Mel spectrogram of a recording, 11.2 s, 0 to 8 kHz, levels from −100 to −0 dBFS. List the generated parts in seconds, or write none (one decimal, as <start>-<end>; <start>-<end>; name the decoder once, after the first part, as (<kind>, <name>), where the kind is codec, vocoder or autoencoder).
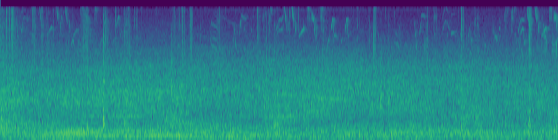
none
